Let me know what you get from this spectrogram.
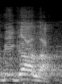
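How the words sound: The middle consonant is a g sound. This is how Saudi Arabians say it. The speaker calls it wrong. "কফকে গাইনের মতো উচ্চারণ করে"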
